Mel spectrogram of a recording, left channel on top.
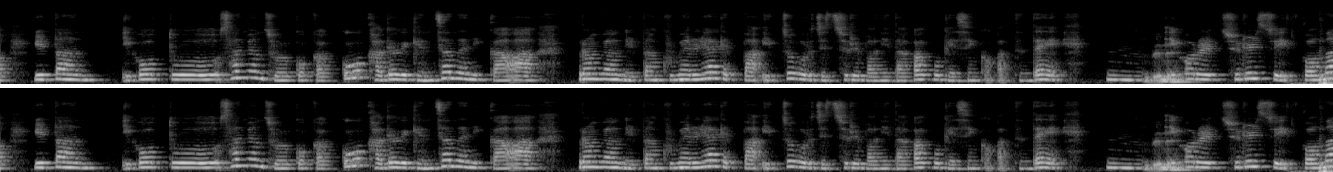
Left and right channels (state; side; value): identical; both; correlation 1.00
